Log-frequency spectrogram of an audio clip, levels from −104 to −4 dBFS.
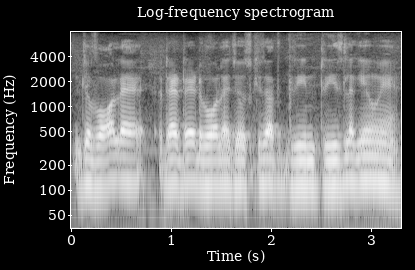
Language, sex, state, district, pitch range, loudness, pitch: Hindi, male, Chandigarh, Chandigarh, 115-120 Hz, -15 LUFS, 115 Hz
